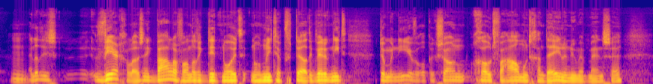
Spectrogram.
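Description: A man with a plain, everyday voice speaks at a fairly quick pace and medium pitch, with ordinary pitch variation. The recording is very clean, with a silent background. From Netherlands. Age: 30s. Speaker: YouTuber and streamer. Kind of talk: casual interview.

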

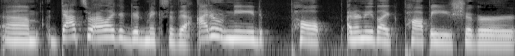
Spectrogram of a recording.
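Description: A woman's unremarkable speaking voice, mid-pitched, with ordinary pitch variation, very even loudness and a moderate pace, in an American accent, on a very clean recording with a silent background. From Texas. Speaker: comedian and podcast co-host. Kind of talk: casual chat.

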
